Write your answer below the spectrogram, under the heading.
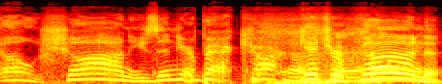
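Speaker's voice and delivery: very loud, shrill, high, drawn-out yell. Retelling calling to a neighbor across the lake: imitating own yell. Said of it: "I start yelling at that neighbor".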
